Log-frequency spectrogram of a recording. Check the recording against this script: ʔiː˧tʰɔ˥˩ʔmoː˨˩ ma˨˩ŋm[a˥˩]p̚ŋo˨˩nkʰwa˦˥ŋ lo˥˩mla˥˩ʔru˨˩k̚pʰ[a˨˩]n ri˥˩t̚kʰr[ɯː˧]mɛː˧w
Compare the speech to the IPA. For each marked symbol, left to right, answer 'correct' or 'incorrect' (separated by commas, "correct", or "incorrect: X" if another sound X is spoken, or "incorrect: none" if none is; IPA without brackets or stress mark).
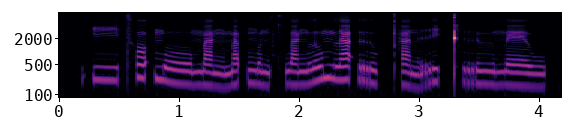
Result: correct, incorrect: a˩˦, correct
